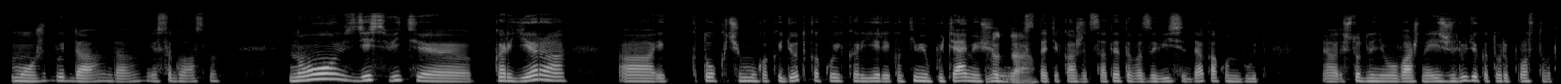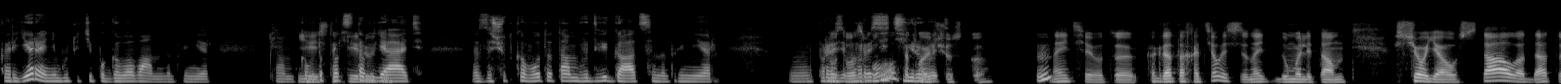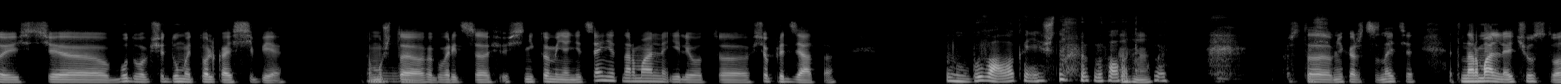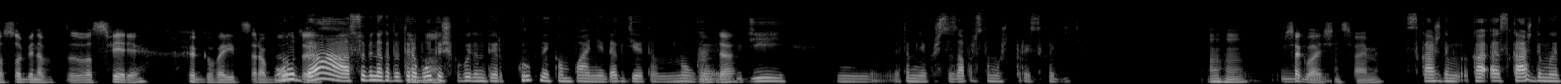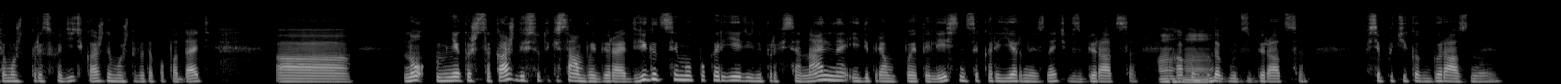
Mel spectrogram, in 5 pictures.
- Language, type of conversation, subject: Russian, unstructured, Что для тебя значит успех в карьере?
- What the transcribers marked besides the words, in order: chuckle; laughing while speaking: "Бывало такое"; tapping; chuckle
